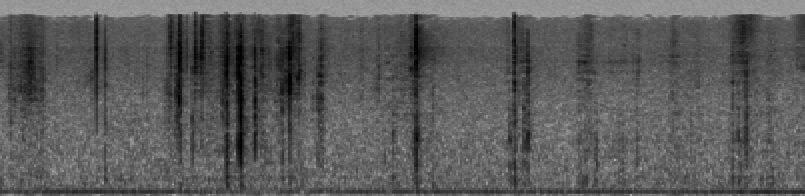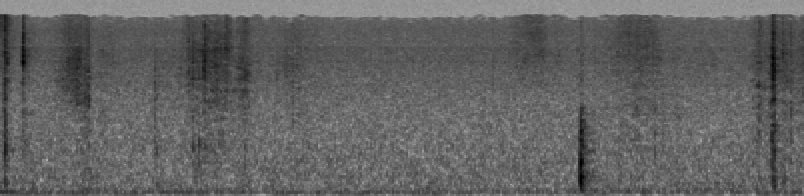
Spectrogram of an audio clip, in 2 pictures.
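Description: A plastic sleeve crinkles and rustles as a card slides into it.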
